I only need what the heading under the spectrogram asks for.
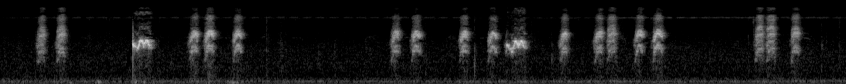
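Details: Flock-gathering calls of a red-whiskered bulbul: dry, harsh chips in irregular clusters of two to four. Two fuller buzzy notes stand out, and a thin constant high tone runs throughout.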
